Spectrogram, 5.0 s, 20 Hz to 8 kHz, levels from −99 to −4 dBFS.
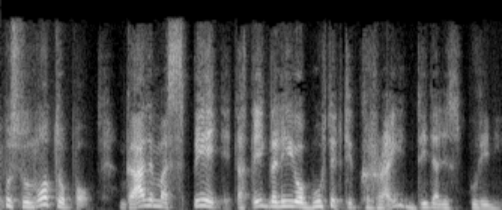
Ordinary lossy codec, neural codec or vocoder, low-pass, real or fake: MP3, 48 kbps; codec, 16 kHz in and 24 kHz out, 0.6 kbps, FocalCodec, streaming, 2048 codes; 7.2 kHz; fake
